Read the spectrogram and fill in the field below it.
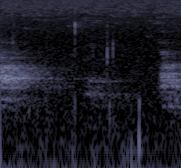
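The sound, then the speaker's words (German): A dog sniffs and snuffles in breathy bursts at the start and end, with soft scattered taps and shuffles of paws moving in between; fairly quiet, no talking. “Ja, Verzeihung wegen dem Hund.”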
